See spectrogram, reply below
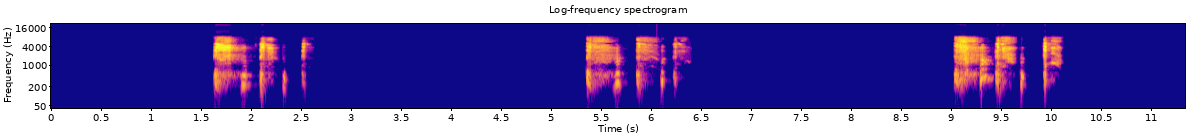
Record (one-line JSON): {"three_cough_length": "11.3 s", "three_cough_amplitude": 30117, "three_cough_signal_mean_std_ratio": 0.24, "survey_phase": "beta (2021-08-13 to 2022-03-07)", "age": "18-44", "gender": "Female", "wearing_mask": "No", "symptom_cough_any": true, "symptom_runny_or_blocked_nose": true, "symptom_sore_throat": true, "symptom_fatigue": true, "symptom_headache": true, "symptom_change_to_sense_of_smell_or_taste": true, "symptom_onset": "4 days", "smoker_status": "Current smoker (e-cigarettes or vapes only)", "respiratory_condition_asthma": false, "respiratory_condition_other": false, "recruitment_source": "Test and Trace", "submission_delay": "2 days", "covid_test_result": "Positive", "covid_test_method": "RT-qPCR", "covid_ct_value": 18.3, "covid_ct_gene": "ORF1ab gene", "covid_ct_mean": 18.5, "covid_viral_load": "870000 copies/ml", "covid_viral_load_category": "Low viral load (10K-1M copies/ml)"}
